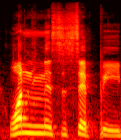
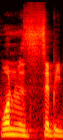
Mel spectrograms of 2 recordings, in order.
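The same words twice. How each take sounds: First: It is said slowly. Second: It is said fast.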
